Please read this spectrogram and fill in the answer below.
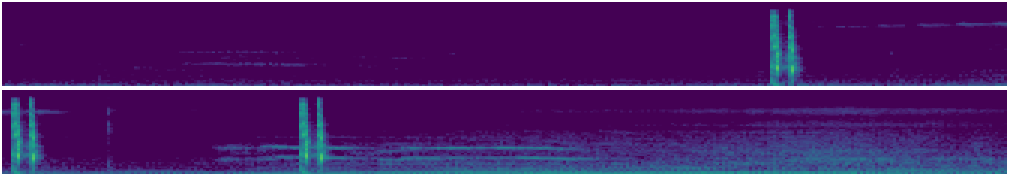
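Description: Three loud sharp clicks over the next three seconds as a plastic ruler and set square are laid down on the drafting table. Faint birds chirp before them, and a rooster crows in the background after the last click over a low steady outdoor rumble.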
